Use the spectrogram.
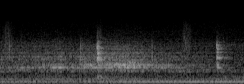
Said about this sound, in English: It's a loud clock, ain't it?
